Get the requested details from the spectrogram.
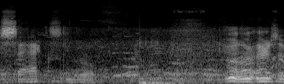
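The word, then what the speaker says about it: CeX: Look, there's a CE X or a Sax as they call it in the ads. I think that's a great way to pronounce it. Sacks and little Oh, there's a big monument thing up there.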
